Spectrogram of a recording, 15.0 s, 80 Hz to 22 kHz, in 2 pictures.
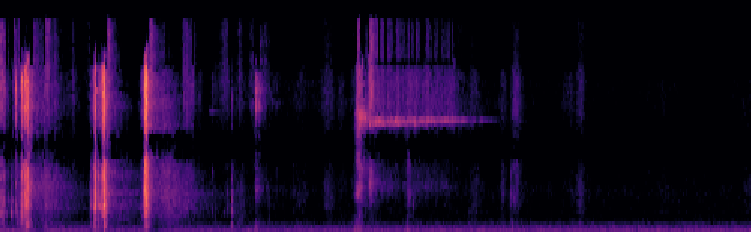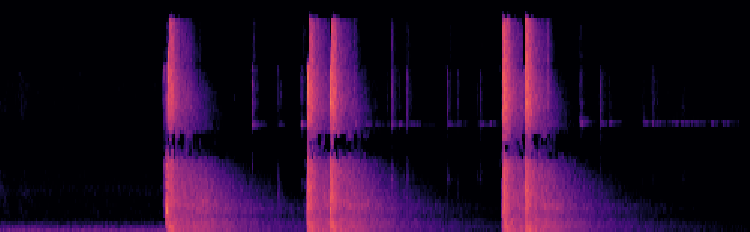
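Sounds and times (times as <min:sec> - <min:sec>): low rumble: 0:00.0 - 0:12.0
pistol shots echoing: 0:10.6 - 0:11.6, 0:12.5 - 0:13.8.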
